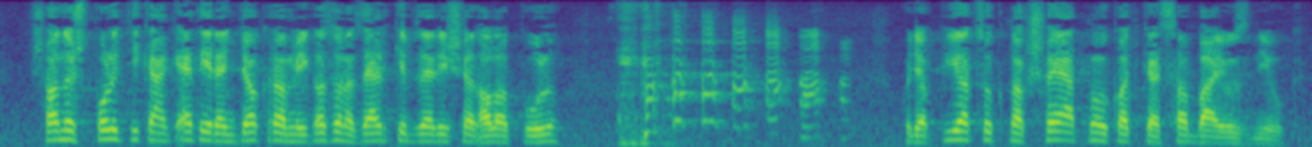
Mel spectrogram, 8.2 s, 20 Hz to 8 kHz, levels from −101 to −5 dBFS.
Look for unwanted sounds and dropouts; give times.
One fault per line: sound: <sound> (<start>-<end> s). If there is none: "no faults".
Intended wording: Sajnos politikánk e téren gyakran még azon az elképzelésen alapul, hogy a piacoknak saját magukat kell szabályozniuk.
sound: laugh (3.8-5.3 s)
